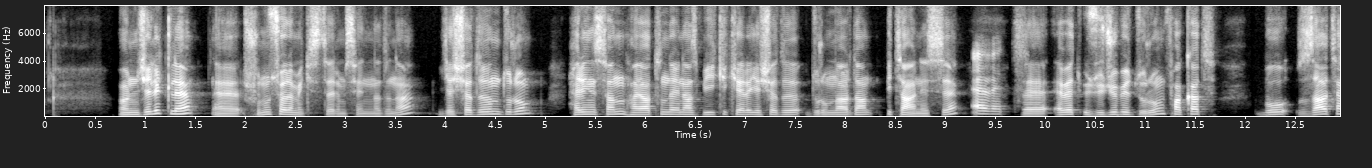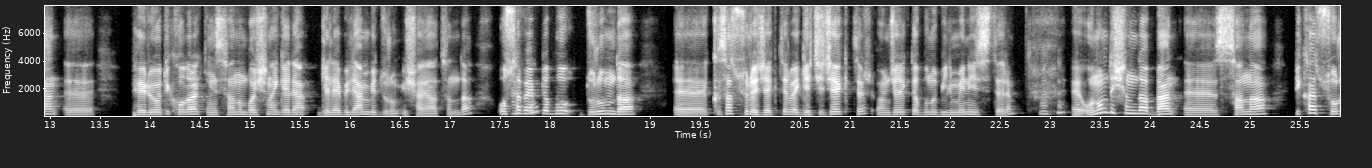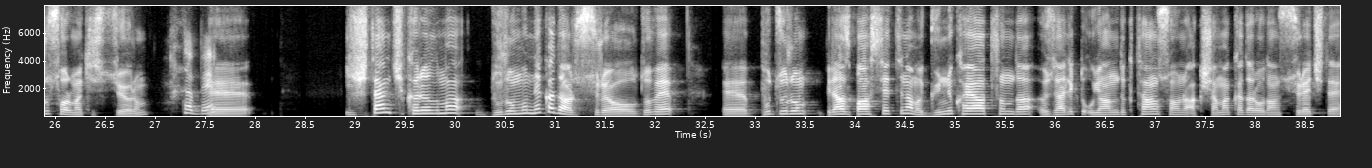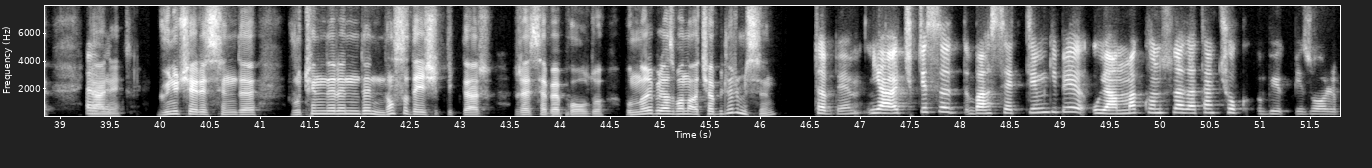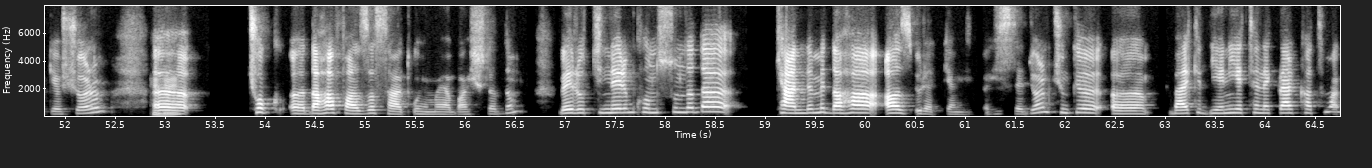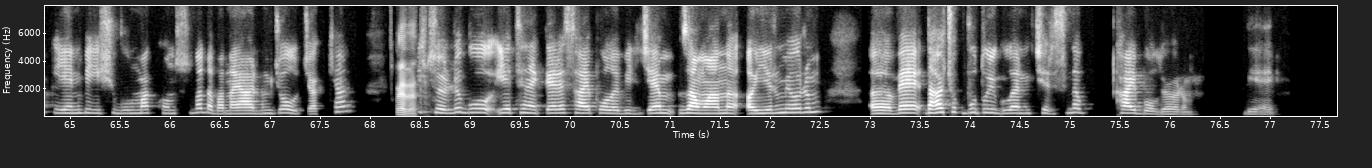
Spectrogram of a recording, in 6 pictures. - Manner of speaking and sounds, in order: other background noise; "değişikliklere" said as "değişikliklerre"; tapping
- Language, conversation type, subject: Turkish, advice, İşten çıkarılma sonrası kimliğinizi ve günlük rutininizi nasıl yeniden düzenlemek istersiniz?
- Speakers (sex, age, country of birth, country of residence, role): female, 25-29, Turkey, Germany, user; male, 25-29, Turkey, Germany, advisor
